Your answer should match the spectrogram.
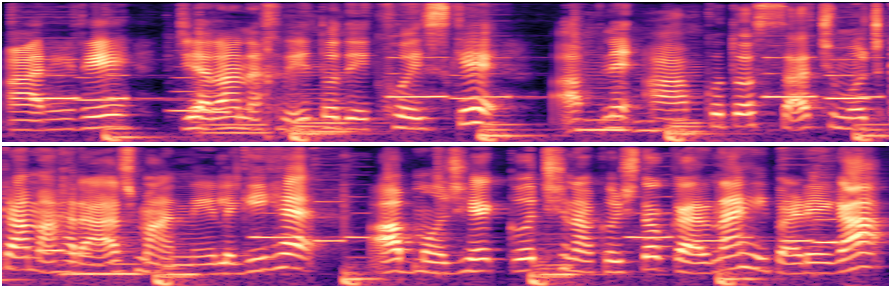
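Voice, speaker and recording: A woman's voice: a little high, a little slow, few pauses, over music, lightly acted. A woman voicing a put-upon, complaining male crow in a cartoon, full of exclamations. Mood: grumbling. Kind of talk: Hindi cartoon voice acting.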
